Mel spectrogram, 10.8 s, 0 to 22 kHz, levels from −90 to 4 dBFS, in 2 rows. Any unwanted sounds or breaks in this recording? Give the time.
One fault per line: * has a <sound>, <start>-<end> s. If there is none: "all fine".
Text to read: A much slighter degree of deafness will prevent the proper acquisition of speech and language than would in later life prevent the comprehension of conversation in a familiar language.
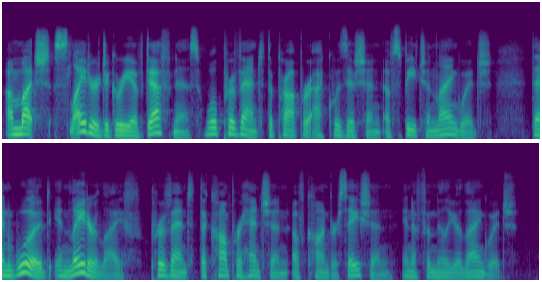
all fine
